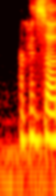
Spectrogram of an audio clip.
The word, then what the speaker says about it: Arkansas: Arkansas is pronounced that way because of its French origins.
